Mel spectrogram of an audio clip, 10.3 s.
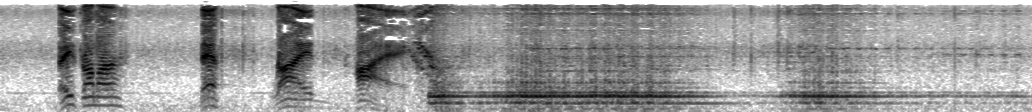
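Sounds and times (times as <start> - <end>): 
speech: 0.6 - 1.3, 2.0 - 4.7
bomber aircraft engine roaring: 4.1 - 10.3.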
